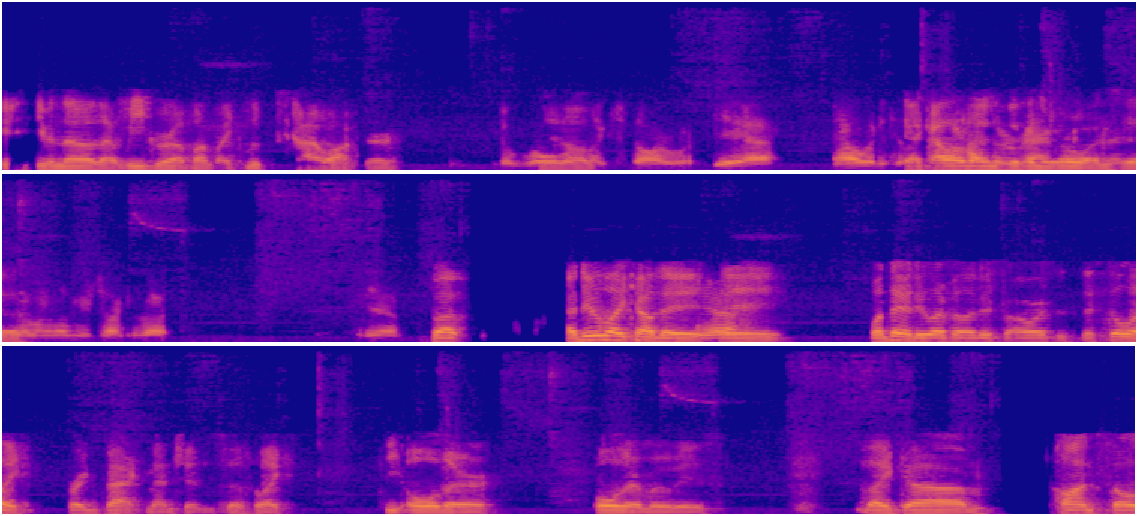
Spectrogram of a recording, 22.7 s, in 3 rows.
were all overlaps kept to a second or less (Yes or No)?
No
